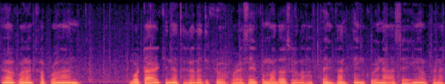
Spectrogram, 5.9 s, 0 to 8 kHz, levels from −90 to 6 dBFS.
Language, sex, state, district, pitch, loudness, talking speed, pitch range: Nagamese, male, Nagaland, Dimapur, 85 Hz, -19 LUFS, 230 wpm, 80-90 Hz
